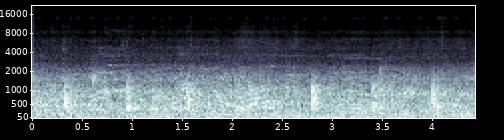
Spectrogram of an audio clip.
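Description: Luggage trolley wheels rolling over a tiled floor: a steady rumble broken by irregular short clicks, with crowd chatter behind.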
